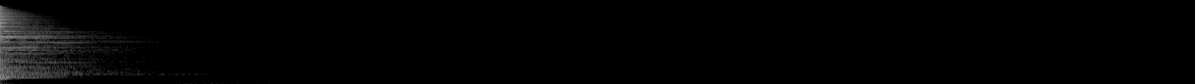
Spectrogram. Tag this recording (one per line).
drums
stereo
cymbal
